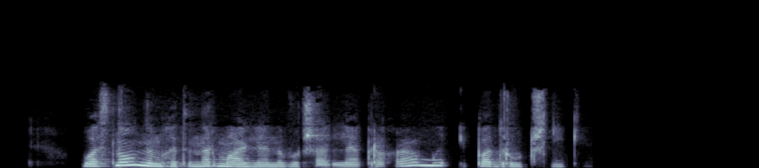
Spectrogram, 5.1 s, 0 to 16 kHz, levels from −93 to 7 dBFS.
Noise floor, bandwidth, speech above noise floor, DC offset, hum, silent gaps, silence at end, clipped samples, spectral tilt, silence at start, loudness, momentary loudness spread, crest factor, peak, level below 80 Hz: under -90 dBFS; 7.8 kHz; over 71 dB; under 0.1%; none; 3.14-3.19 s; 1.3 s; under 0.1%; -6 dB/octave; 0.55 s; -20 LUFS; 14 LU; 18 dB; -4 dBFS; -64 dBFS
